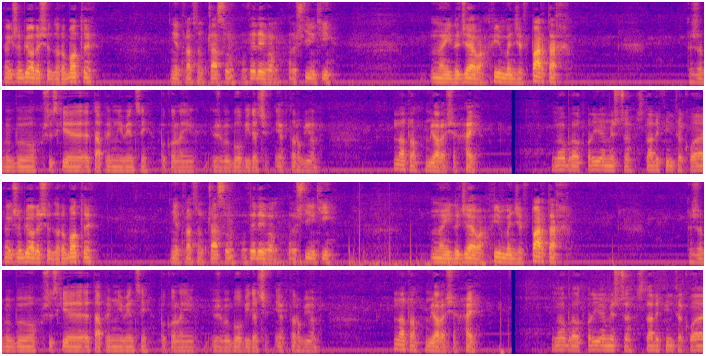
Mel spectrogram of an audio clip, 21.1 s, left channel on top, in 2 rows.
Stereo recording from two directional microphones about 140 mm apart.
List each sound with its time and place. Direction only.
0.0 s speech: 5° right (ahead or behind)
2.5 s speech: centre (ahead or behind)
6.4 s speech: 10° left (ahead or behind)
7.4 s speech: centre (ahead or behind)
10.2 s speech: 5° left (ahead or behind)
16.3 s speech: centre (ahead or behind)
18.8 s speech: 15° left (ahead or behind)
